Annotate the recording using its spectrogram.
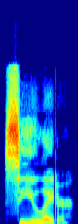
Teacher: You becomes yah in fast speech.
